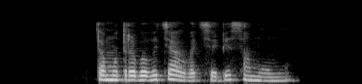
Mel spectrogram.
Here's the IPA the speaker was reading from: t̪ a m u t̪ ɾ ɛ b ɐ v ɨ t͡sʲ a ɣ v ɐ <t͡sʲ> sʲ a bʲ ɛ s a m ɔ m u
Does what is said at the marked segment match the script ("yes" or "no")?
yes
